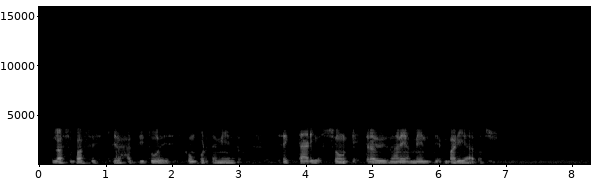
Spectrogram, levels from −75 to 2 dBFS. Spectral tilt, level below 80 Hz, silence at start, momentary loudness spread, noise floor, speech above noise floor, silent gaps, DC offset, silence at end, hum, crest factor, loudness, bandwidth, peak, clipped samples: -3.5 dB/octave; -82 dBFS; 0.2 s; 9 LU; -69 dBFS; 26 dB; none; under 0.1%; 1.4 s; none; 20 dB; -44 LUFS; 3.9 kHz; -24 dBFS; under 0.1%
